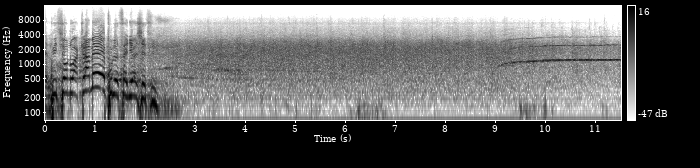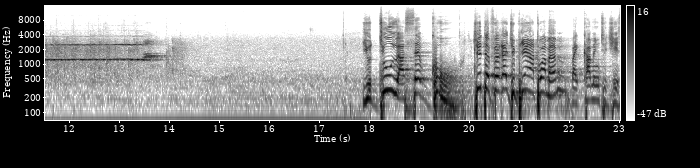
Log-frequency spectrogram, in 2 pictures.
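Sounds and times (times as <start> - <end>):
congregation clapping: 2.1 - 14.7.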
